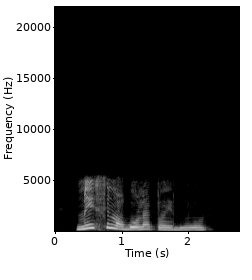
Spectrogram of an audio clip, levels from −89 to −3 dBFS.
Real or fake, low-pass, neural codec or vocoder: fake; 5.4 kHz; codec, 44.1 kHz, 1.7 kbps, Pupu-Codec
